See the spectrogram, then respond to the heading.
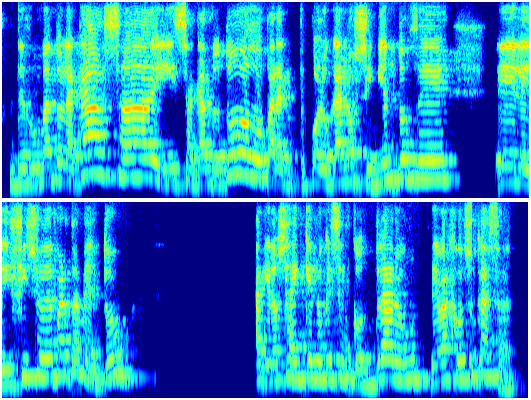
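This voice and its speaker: Woman lecturing, distant echoey mic. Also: fairly high pitch. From southern Spain. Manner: storytelling, addresses audience directly with questions. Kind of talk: academic talk with slides. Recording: echoey, distant, dull lo-fi sound.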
